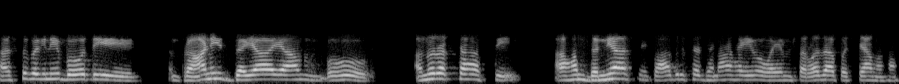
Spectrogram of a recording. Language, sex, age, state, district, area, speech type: Sanskrit, female, 60+, Karnataka, Bangalore Urban, urban, conversation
